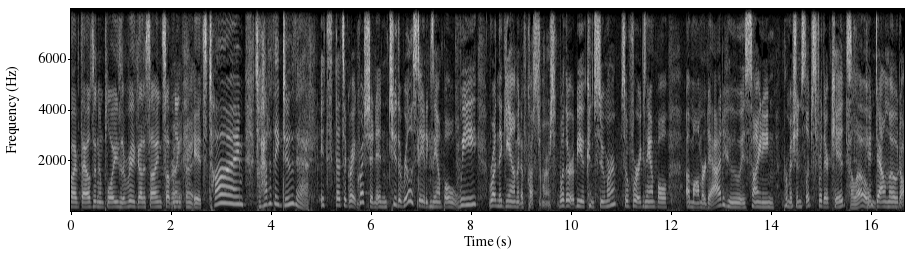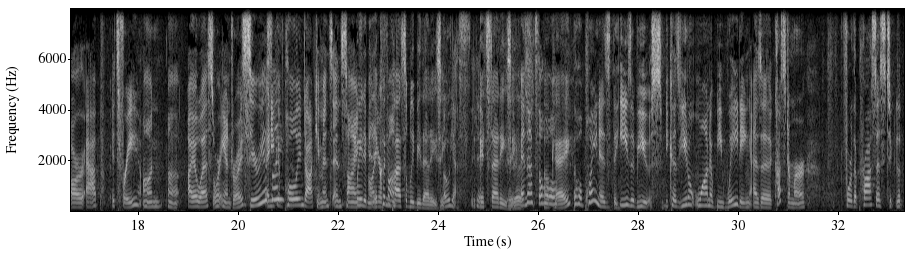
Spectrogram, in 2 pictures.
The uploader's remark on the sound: live at SAPPHIRE NOW 2017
